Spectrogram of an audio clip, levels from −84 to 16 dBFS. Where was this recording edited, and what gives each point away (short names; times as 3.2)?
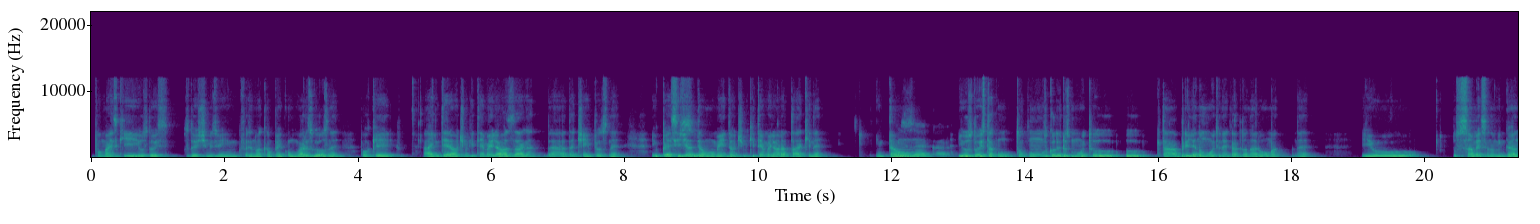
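15.53 repeat of the last 0.4 s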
